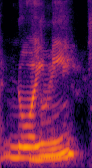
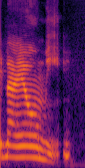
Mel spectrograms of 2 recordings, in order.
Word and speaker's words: Noemi: So the way they said it in the audiobook is it sounds like the ending to Annoy. So Noy, and then Noy. Me. Yeah, Noemi. Is how the audiobook pronounced it.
